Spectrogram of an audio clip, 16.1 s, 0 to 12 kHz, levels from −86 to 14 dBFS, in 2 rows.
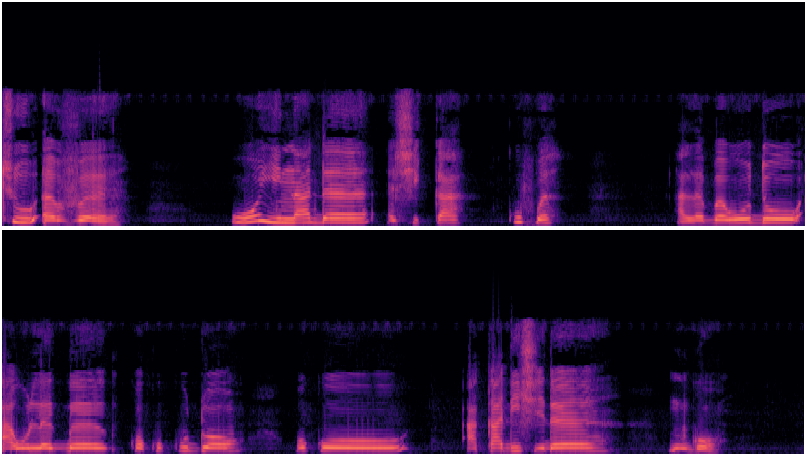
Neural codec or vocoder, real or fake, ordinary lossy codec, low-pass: none; real; AAC, 48 kbps; 7.2 kHz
